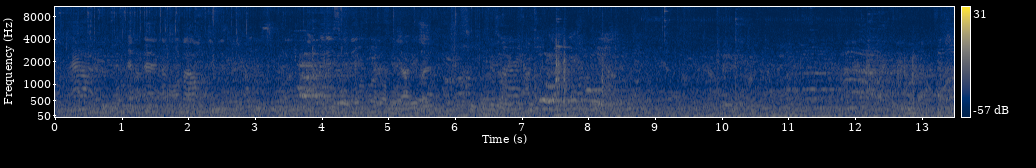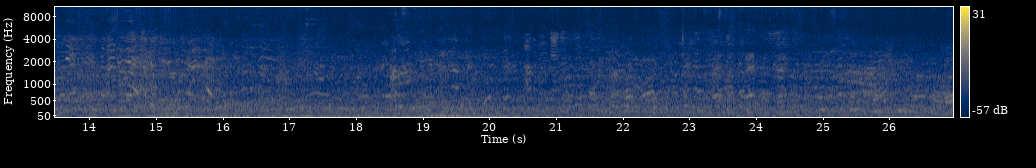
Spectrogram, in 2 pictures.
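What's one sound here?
Footsteps pass by on pavement.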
